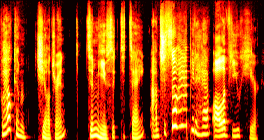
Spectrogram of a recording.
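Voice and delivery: high, syrupy sing-song teacher; sugary teacher voice. Retold or imitated. Teacher welcoming the kids to music class, high and syrupy. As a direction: gush over the children, sweetly high.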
